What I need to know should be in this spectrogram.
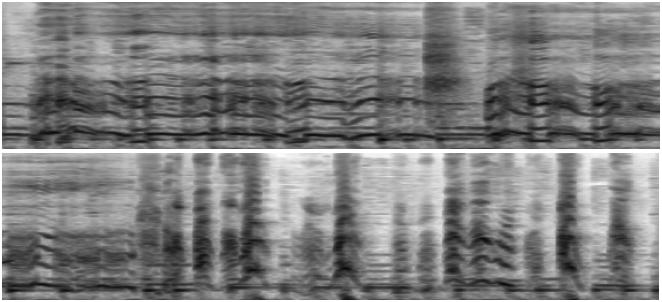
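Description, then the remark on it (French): A dog howls and wails in a wavering, tune-like line for about five seconds in a dog-and-chicken version of a pop hit, then breaks into a rapid series of sharp, loud barks and yips. “Donc, j'en ai fait une version clébard featuring un poulet.”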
